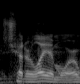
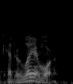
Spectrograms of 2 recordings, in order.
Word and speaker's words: Chedorlaomer: Now I was reading it, and it's in English we pronounce the CH with a ch sound, so well, you want to read it Chedorlaomer, which just made me think of cheese, so I just stuck with the proper pronunciation and called him Chedorlaomer.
